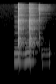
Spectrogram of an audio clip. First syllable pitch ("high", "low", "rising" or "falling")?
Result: low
